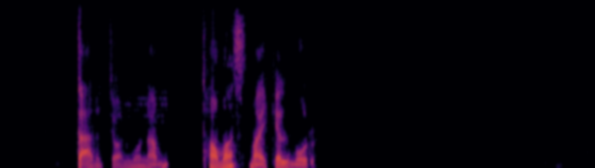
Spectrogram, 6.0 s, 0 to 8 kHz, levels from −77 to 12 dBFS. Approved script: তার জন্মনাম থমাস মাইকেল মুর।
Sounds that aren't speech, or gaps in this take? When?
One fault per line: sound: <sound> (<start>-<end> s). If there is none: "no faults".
no faults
